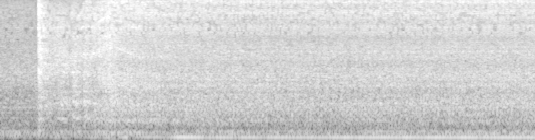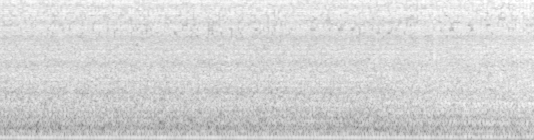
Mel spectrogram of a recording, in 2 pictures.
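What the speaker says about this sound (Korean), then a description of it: "자, 시동 걸어보세요." A car with a Hyundai R diesel engine cranks and fires up, then settles into a loud, steady idle that drones on close and unbroken for the rest of the clip.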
